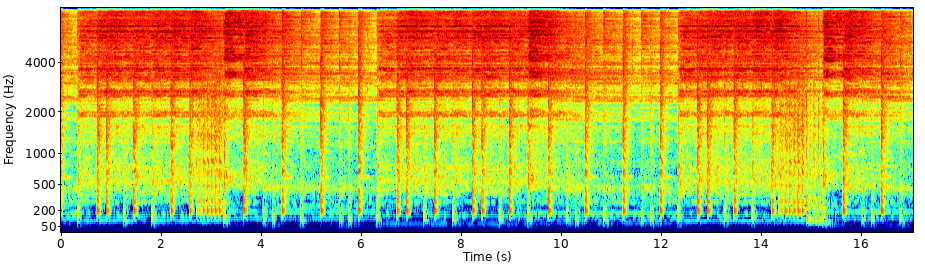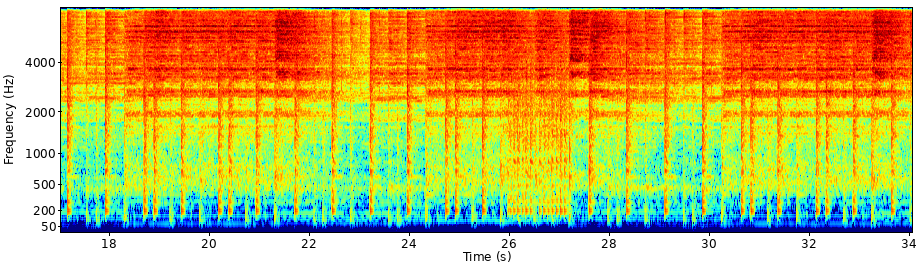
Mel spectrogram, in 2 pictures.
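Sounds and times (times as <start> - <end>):
snare drum: 0.0 - 5.4, 6.0 - 16.6, 17.2 - 34.0.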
